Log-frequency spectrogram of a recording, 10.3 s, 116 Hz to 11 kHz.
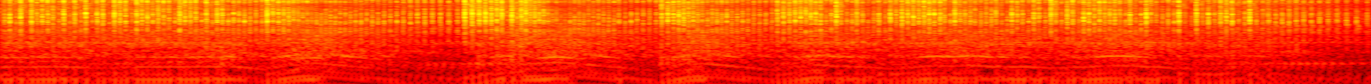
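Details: Mountfield V35 150cc mower (HP414, 38cm cut); runs rough with irregular pops and clacks through the engine note. Owner suspects the carb needle needs sorting; possibly low on fuel. Not confirmed.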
